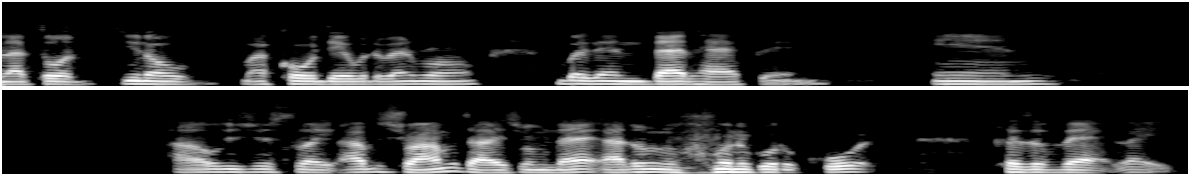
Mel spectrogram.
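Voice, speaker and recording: A man's voice: medium pitch, gravelly, no room sound, dull audio. A man from Guyana, a guest in a casual chat, telling a long story in a frank, rambling way.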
